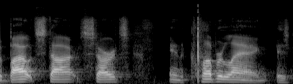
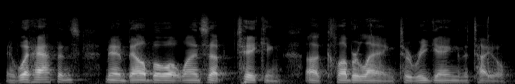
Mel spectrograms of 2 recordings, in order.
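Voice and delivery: ordinary talk, nothing marked

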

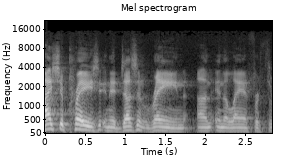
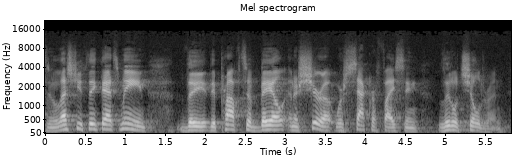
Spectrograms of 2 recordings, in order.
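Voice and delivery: ordinary talk

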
